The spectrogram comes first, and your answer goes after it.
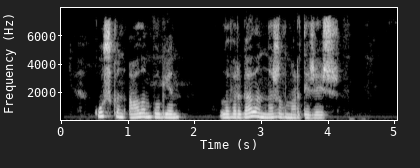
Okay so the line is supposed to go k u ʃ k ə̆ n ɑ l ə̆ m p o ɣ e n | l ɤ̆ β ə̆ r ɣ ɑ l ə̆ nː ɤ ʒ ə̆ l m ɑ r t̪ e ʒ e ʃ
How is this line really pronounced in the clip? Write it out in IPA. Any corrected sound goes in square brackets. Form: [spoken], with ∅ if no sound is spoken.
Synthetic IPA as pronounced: k u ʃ k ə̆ n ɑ l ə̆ m p o ɣ e n | l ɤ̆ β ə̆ r ɣ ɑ l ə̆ nː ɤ ʒ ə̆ l m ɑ r t̪ e ʒ e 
